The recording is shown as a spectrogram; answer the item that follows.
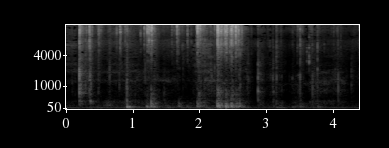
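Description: Plastic shrink wrap on a trading-card booster box crinkling in short, irregular bursts as it is cut open and picked at by hand.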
